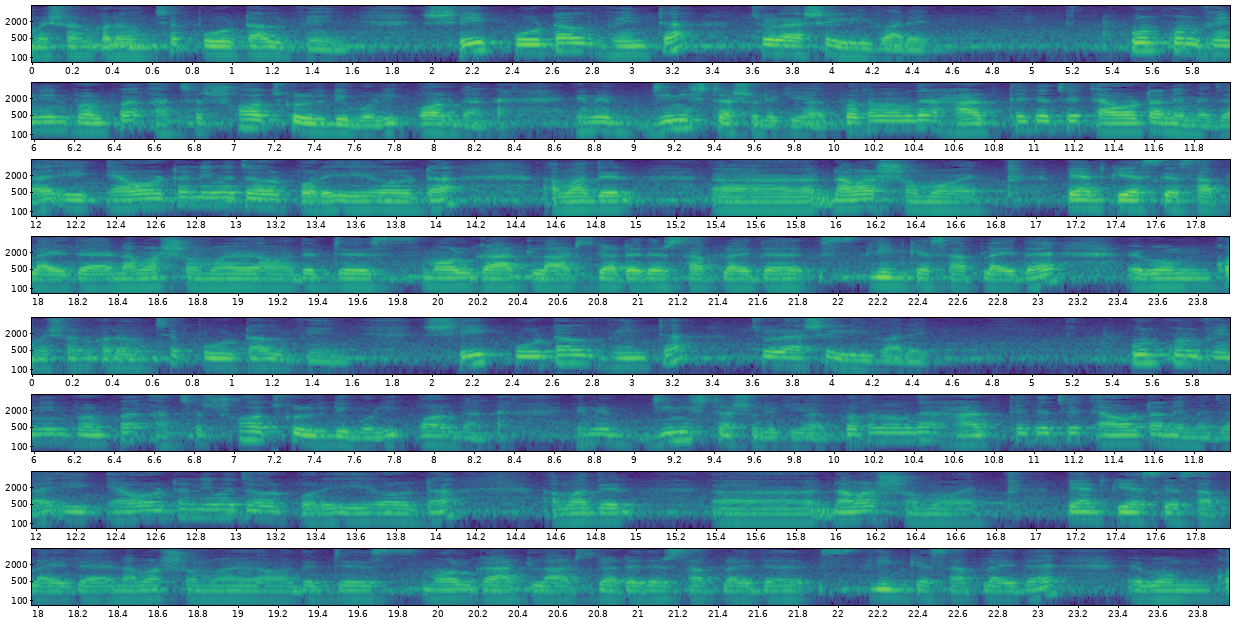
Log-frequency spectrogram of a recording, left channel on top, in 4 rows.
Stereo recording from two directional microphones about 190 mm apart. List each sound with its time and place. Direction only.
0.0 s speech: 5° right (ahead or behind)
5.5 s speech: centre (ahead or behind)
